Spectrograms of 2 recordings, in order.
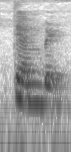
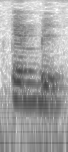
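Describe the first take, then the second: Both takes have the same delivery.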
